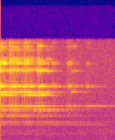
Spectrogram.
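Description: Altar bells jingling and ringing on, dying away over the last second: the bells rung at Benediction as the priest blesses the people with the monstrance.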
